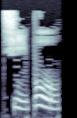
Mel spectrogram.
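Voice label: "起步", Mandarin Chinese; hsk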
